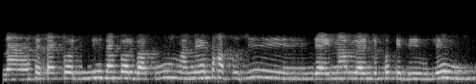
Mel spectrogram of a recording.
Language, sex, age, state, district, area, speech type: Odia, female, 45-60, Odisha, Angul, rural, conversation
